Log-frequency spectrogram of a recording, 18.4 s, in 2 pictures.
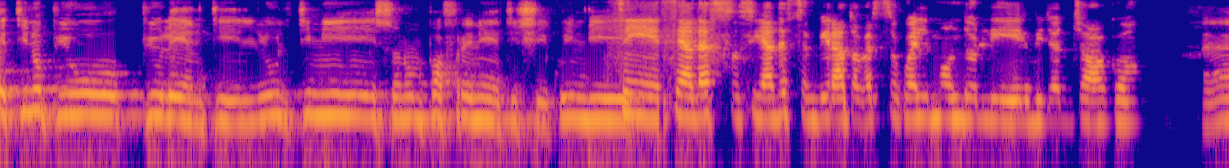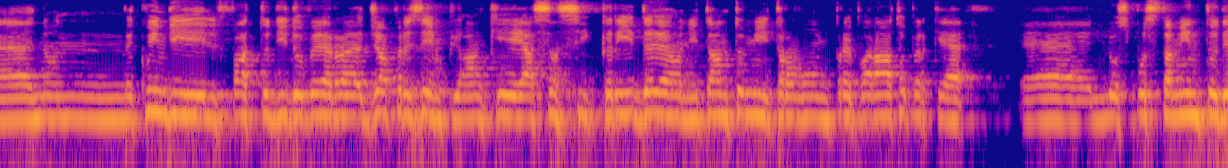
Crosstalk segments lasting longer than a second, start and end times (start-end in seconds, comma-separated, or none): none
